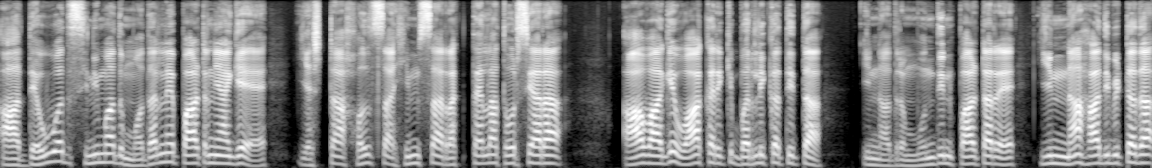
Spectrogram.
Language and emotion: Kannada, disgusted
